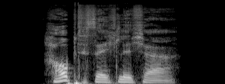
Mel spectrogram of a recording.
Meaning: inflection of hauptsächlich: 1. strong/mixed nominative masculine singular 2. strong genitive/dative feminine singular 3. strong genitive plural
- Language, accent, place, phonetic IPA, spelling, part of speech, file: German, Germany, Berlin, [ˈhaʊ̯ptˌzɛçlɪçɐ], hauptsächlicher, adjective, De-hauptsächlicher.ogg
